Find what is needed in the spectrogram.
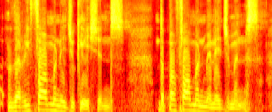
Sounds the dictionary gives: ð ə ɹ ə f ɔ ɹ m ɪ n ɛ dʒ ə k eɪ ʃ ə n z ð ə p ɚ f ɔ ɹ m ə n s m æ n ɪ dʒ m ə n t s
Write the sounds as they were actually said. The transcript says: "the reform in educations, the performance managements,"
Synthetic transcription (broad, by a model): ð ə ɹ ə f ɔ ɹ m ɪ n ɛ dʒ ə k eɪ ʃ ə n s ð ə p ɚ f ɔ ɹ m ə n m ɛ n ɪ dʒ m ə n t s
